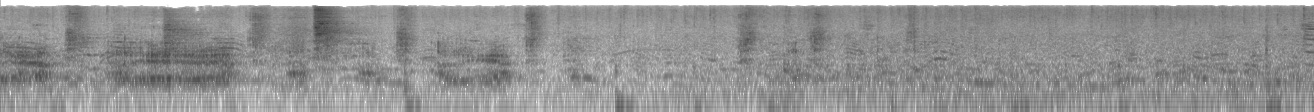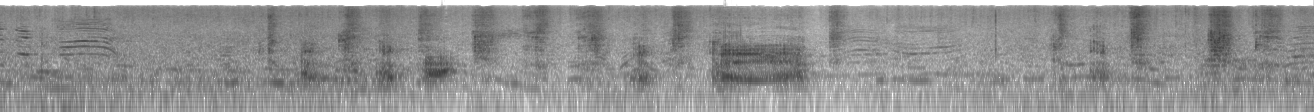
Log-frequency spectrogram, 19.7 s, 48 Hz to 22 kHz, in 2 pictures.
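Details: Steller sea lions give deep, rough roaring growls at feeding time at an aquarium in Kamogawa, Japan, with voices and splashing around them; recorded 2 January 2017.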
